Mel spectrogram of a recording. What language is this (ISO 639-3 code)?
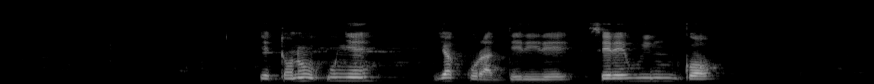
bba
